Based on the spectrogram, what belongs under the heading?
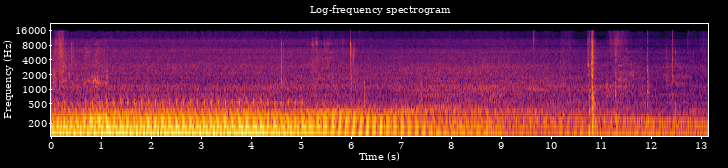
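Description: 2012 Ford Mustang's 3.7-litre V6 idling steadily, heard at the exhaust tip. It grows quieter about eight seconds in, and there is a single sharp click near the end.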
